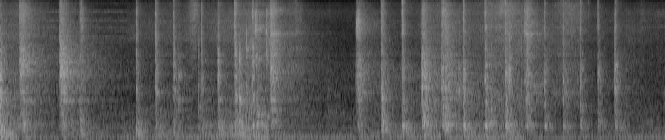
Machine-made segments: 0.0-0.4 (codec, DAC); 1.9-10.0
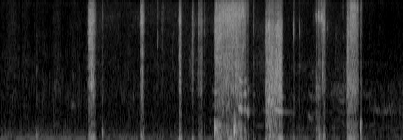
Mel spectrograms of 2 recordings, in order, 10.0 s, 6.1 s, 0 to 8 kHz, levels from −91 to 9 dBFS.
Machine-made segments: none

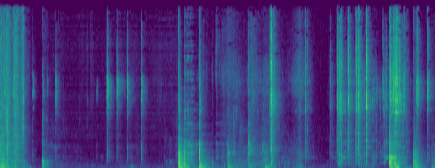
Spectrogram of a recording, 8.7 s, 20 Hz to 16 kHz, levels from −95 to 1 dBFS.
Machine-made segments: 1.0-3.6 (codec, DAC)

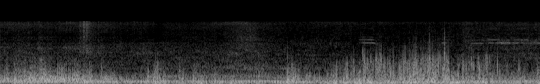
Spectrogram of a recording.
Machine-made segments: 0.0-2.7 (codec, DAC); 5.0-5.4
